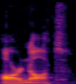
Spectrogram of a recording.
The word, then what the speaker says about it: R naught: Because so when it comes to diseases, there's something called R naught, which is R0, but the zero obviously is not like nautical content, so it's spelled R-NAUGHT.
